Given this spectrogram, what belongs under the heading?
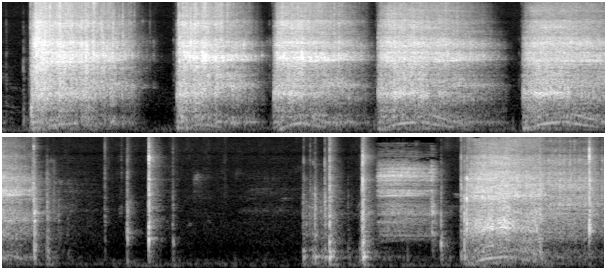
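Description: A blender grinds pesto in five loud pulsed bursts, pauses for a few scattered clicks and rattles, then roars again in two more bursts.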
